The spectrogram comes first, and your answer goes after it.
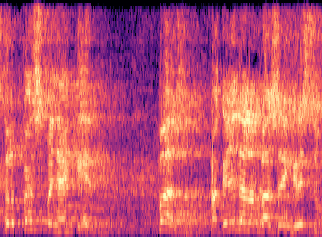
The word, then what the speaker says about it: Perth: I am going to Perth. Bukan pes. Kalau pes penyakit. Perth.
